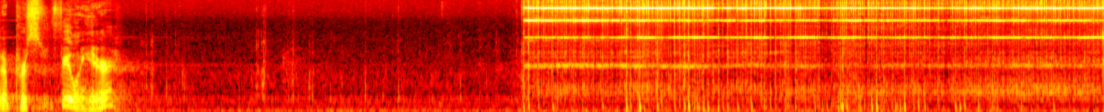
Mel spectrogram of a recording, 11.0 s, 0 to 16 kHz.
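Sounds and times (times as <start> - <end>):
speech: 0.0 - 1.3
alarm clock bell ringing shrilly: 5.2 - 11.0.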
